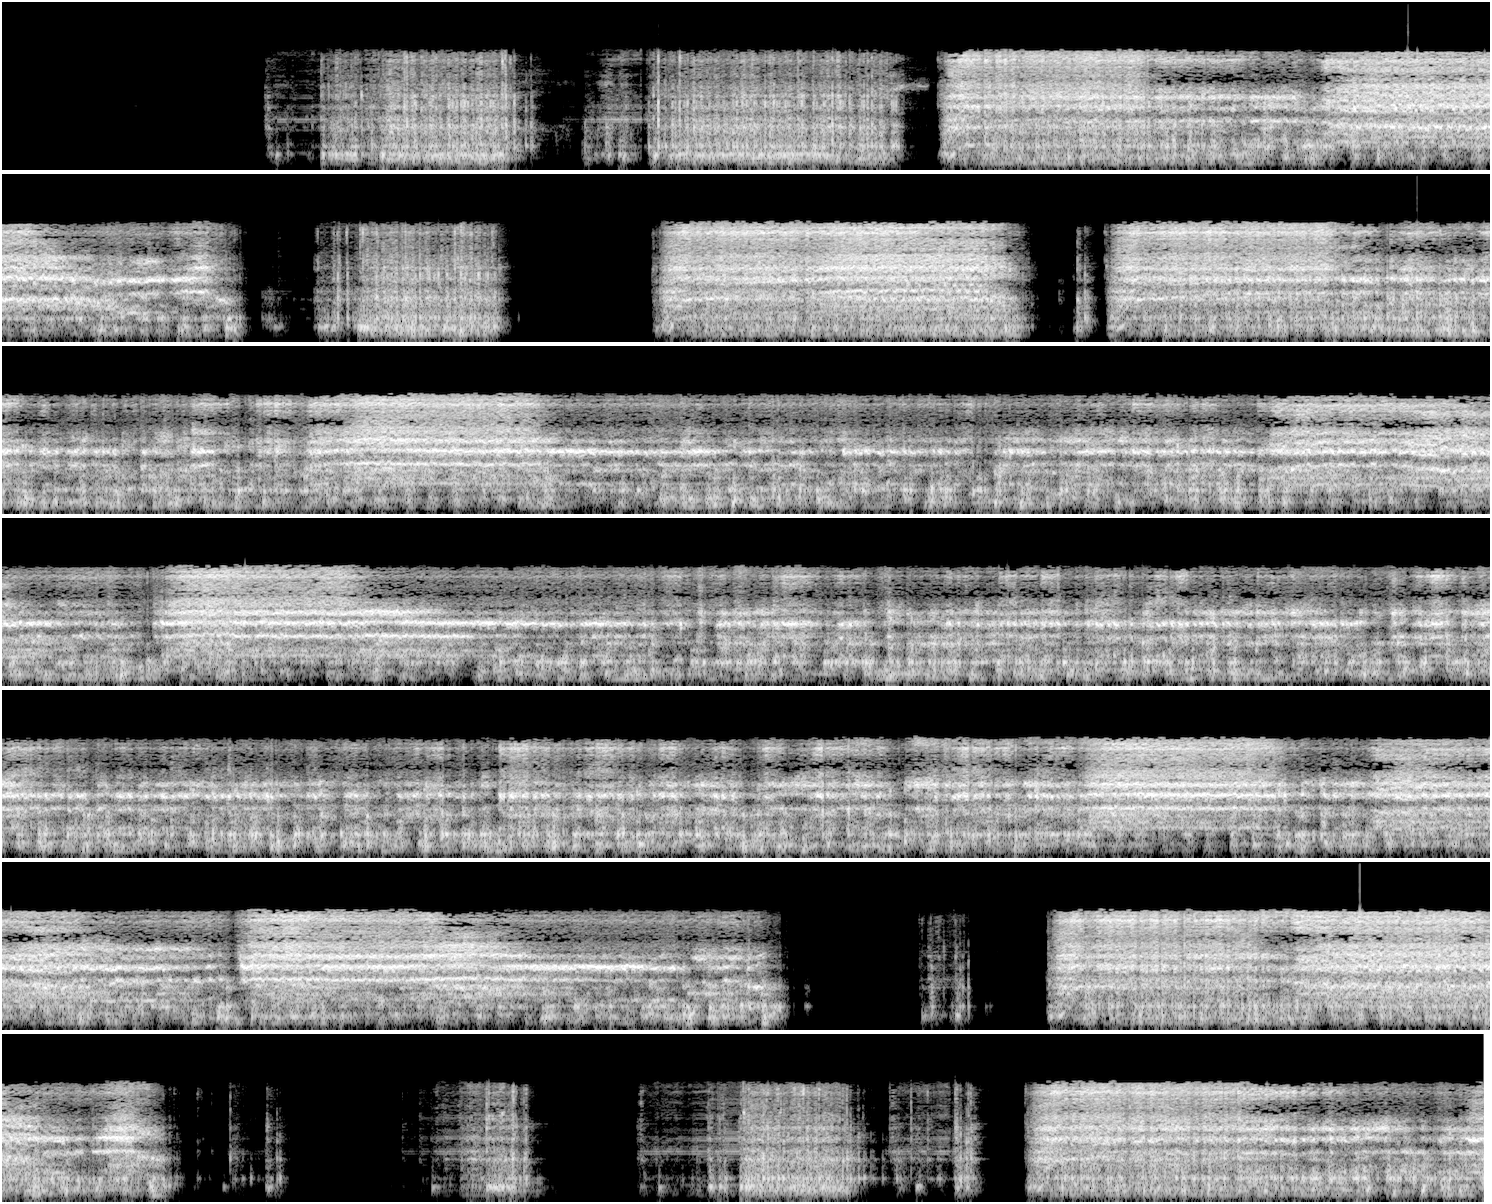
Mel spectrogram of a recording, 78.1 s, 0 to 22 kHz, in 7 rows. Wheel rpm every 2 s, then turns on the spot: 0, 10, 10, 90, 160, 160, 40, 20, 140, 80, 160, 160, 160, 160, 160, 160, 160, 160, 160, 160, 160, 160, 160, 160, 160, 160, 160, 160, 160, 160, 100, 30, 150, 150, 10, 0, 10, 100, 160.
2-6 12-14 68-70 72-74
